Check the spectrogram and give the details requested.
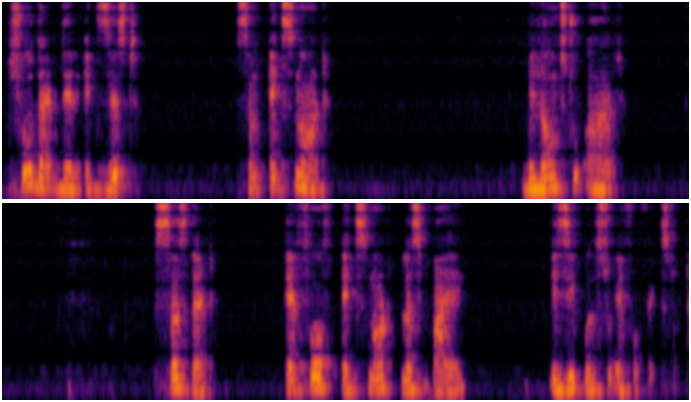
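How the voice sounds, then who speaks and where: A man's voice: fairly high pitch, slow, pauses often, breathy edge. A man with a North Indian accent teaching a mathematics lesson online, explaining step by step and repeating phrases for emphasis. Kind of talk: live online lesson, explaining worked problems. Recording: voice sounds distant from mic.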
